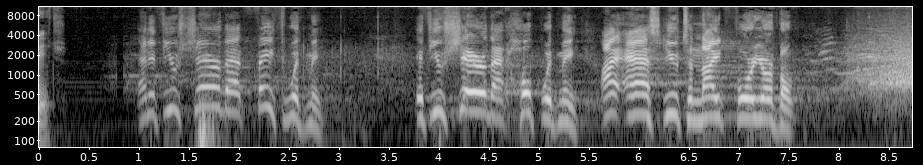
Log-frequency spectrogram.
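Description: A man speaks forcefully through a loudspeaker in a large hall.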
